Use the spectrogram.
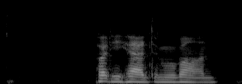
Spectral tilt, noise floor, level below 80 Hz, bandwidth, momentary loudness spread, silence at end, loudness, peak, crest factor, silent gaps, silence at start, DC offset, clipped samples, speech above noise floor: -7 dB/octave; -78 dBFS; -74 dBFS; 11.5 kHz; 12 LU; 0.25 s; -37 LUFS; -18 dBFS; 22 dB; none; 0.05 s; under 0.1%; under 0.1%; 41 dB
